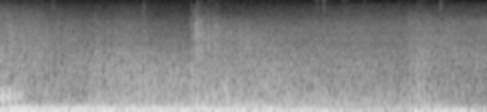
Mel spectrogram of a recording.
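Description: Heavy warship broadside cannon fire at close range in a Greek naval campaign game: a sustained deep booming roar with overlapping blasts, loud throughout and alone.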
